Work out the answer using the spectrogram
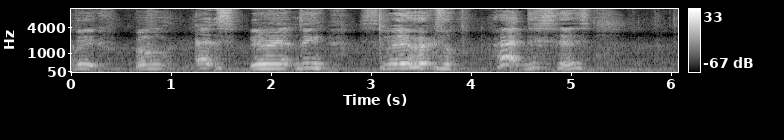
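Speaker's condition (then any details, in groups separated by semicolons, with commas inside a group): Cerebral palsy; frequent speech therapy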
